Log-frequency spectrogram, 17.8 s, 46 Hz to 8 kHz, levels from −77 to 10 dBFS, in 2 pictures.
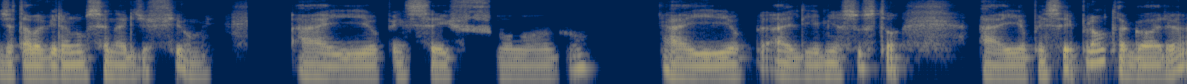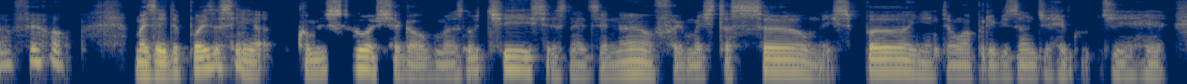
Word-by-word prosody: Já 85 -1 0
estava 80 0 +3
virando 80 +1 +1
um - - -3
cenário 80 -3 +1
de - - -4
filme. 85 +2 -5 0.6
Aí 75 -2 -1
eu 75 0 0
pensei: 80 -1 -1 0.3
"Fogo." 75 - -7 0.6
Aí 75 0 +1
e 80 - -1
p 80 - -10
ali 80 -2 -1
me 85 0 -2
assustou. - - 0 0.6
Aí 80 -1 0
eu 80 - -2
pensei: - - +1
"Pronto, - - 0
agora 80 - +1
ferrou." 180 -2 -1 0.5
Mas 90 0 +5
aí 90 - +11
depois, 115 +5 +5
assim, 95 -2 +3
hã, - - 0 0.2
começou 115 +5 +4
a - - +1
chegar 85 -7 +1
algumas 80 +1 -4
notícias, 120 -6 +1
né. - - -7
A - - -4
dizer: 80 +1 -6
"Não 90 +1 0
foi 75 - -5
uma 75 +1 -5
estação 105 +1 +3
na 75 - -9
Espanha. 105 -5 +3
Então, 80 0 -5
a 80 - -5
previsão 75 0 -5
de - - -7
recu - - -10
de 90 - -5
re 85 +1 -7
80 Hz, 165 wpm, -24 LUFS, 80-100 Hz, 0.6 s, aí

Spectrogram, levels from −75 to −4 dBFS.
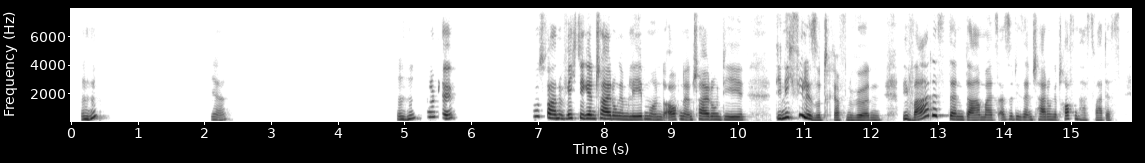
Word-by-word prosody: Mhm. 215 - -1 1.6
Ja. 190 +2 -11 2.5
Mhm, 205 +7 -3 0.2
okay. 310 -6 -1 1.1
Das 405 0 -5
war 280 -4 +6
'ne 255 -2 0
wichtige 275 -1 +3
Entscheidung 245 -3 +5
im 205 -1 -1
Leben 205 +2 +2
und 190 -1 -4
auch 200 +3 0
'ne 205 -2 -2
Entscheidung, 200 +1 0
die 185 0 -1 0.4
die 245 - +2
nicht 325 +4 +4
viele 335 - +7
so 160 - -3
treffen 165 0 -7
würden. 155 0 -2 0.3
Wie 225 -6 -1
war 275 - +4
das 460 0 +3
denn 195 -2 +1
damals, 170 0 -2
als 180 +2 -7
du 205 - -6
diese 190 -2 -5
Entscheidung 185 +1 -4
getroffen 225 +2 -4
hast? 165 0 -14
War 160 -1 -7
das 145 -2 -13
200 Hz, 130 wpm, -22 LUFS, 180-250 Hz, 2.5 s, viele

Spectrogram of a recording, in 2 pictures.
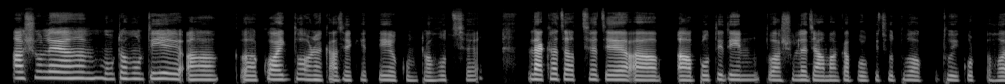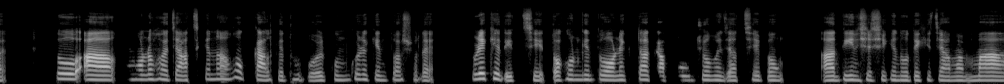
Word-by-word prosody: আসলে 300 +1 +3 0.2
আম 285 0 +2 0.2
মোটামুটি 260 0 -3 0.3
আ - - +5 0.5
ক - - -2 0.2
কয়েক 225 -1 +5
ধরনের 215 -3 0
কাজের 195 0 -1
ক্ষেত্রে 205 0 -10
এরকমটা 190 -1 -5
হচ্ছে। 205 0 -7 0.7
দেখা 235 +2 +8
যাচ্ছে 230 0 -1
যে 220 - +3 0.3
আ - - +7 0.4
আ - - +9 0.2
প্রতিদিন 215 0 -1 0.2
তো 205 - -10
আসলে 210 +2 -3
জামাকাপড় 195 0 -1
কিছু 205 +1 -10
ধোয়াক 200 -4 -4 0.2
ধুয়ি 205 -2 -5
করতে 200 -3 -10
হয়। 190 -1 -2 0.5
তো 260 - -4 0.3
আ - - +12 0.5
মনে 225 +1 0
হয় 225 -1 0
যে - - -2
আজকে 235 - -8
না - - 0
হোক 300 -4 -4
কালকে 200 -1 +2
ধোবো। 230 -6 -12
এরকম 200 +2 -8
করে 235 -1 -4
কিন্তু 195 -1 -7
আসলে 200 -4 -7 0.5
রেখে 260 0 +4
দিচ্ছি। 180 +2 -4 0.2
তখন 210 +3 -1
কিন্তু 220 0 -5
অনেকটা 210 +2 -2
কাপড় 195 0 -4
জমে 200 -1 -4
যাচ্ছে 185 +3 -6
এবং 195 0 -4 0.5
আ - - +7 0.2
দিন 210 0 +1
শেষে 200 0 -3
কিন্তু 195 -1 -4
দেখি 195 +2 -5
যে - - -2
আমার 185 0 -4
মা 195 0 +5
205 Hz, 165 wpm, -25 LUFS, 195-225 Hz, 0.7 s, আ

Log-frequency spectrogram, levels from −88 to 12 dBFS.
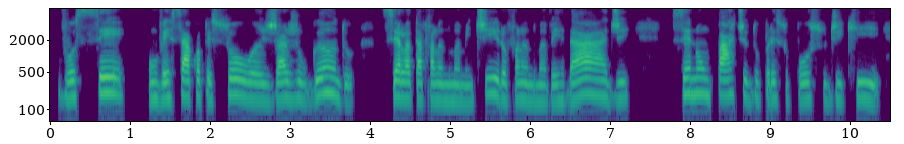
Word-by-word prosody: você 190 +3 +1 0.3
conversar 165 +2 +3
com 180 - -3
a - - -18
pessoa, 170 -2 -2
já 160 +3 +6
julgando, 170 -1 -3 0.3
se - - -1
ela 165 -1 +5
tá 160 0 0
falando 155 -1 -4
uma 150 -1 -6
mentira 165 +6 0
ou - - -13
falando 160 -2 -6
uma 145 0 -7
verdade, 165 +2 +2 0.5
você 200 0 -1
não 195 0 -3
parte 185 0 +5
do 165 +1 -12
pressuposto 160 -1 -6
de 155 0 -3
que, 165 -2 -4
165 Hz, 135 wpm, -24 LUFS, 155-185 Hz, 0.5 s, já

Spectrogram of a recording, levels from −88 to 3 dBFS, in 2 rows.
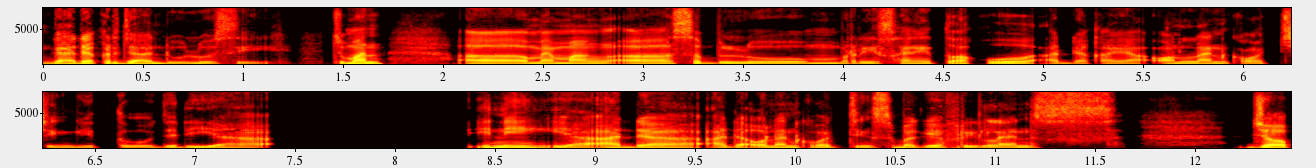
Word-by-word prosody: nggak 120 -2 +3
ada 115 - +8
kerjaan 105 -6 +3
dulu, 90 +2 -3
sih. - - -8 0.3
Cuman, 135 +4 +6 0.5
eee, 105 0 +4
memang, 110 0 +2
eee, 105 0 +2
sebelum 95 -2 0
resign 95 -1 -2
itu - - -2
aku 65 -1 +2
ada - - -6
kayak 85 0 -5
online 95 -1 0
coaching 90 -1 -5
gitu. 85 -1 -8
Jadi 90 -1 -2
ya - - -3 1.1
ini, 135 +8 +3
ya, 95 -3 +2
ada 95 -3 +3
ada 95 -1 -1
online 95 0 +1
coaching - - -3
sebagai 95 - 0
freelance 90 -2 -2 0.7
job. - - +7
95 Hz, 140 wpm, -28 LUFS, 90-105 Hz, 1.1 s, ada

